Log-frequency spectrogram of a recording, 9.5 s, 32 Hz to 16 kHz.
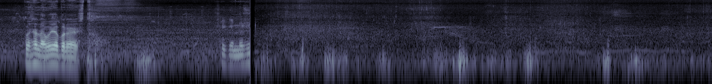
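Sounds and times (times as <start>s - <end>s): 
speech: 0.3s - 2.0s, 2.9s - 3.4s
ocean waves breaking on a beach: 1.0s - 9.4s
wind buffeting the microphone: 1.8s - 2.2s, 3.4s - 9.4s.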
